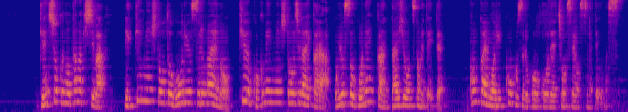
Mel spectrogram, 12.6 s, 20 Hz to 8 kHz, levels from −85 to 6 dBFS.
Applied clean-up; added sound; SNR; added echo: neural separator model SepFormer DNS4.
